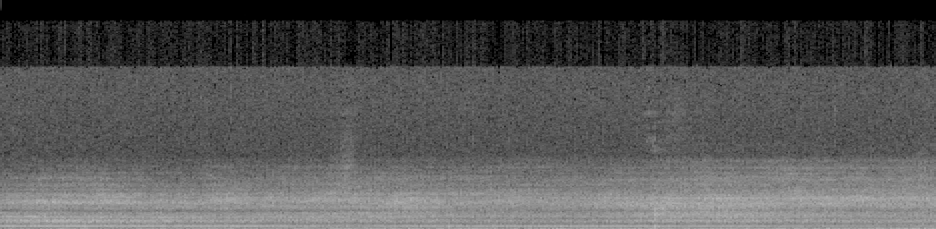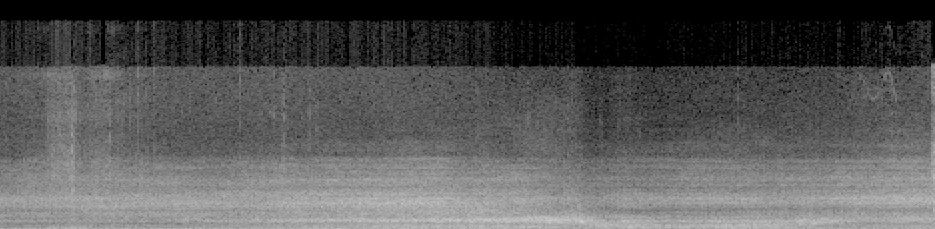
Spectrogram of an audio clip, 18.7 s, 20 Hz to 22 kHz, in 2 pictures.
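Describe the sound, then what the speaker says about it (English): A British Airways A320 arriving from London Heathrow at Dublin Airport, a steady broad engine roar that swells louder toward the end as the jet passes, heard alone without talk. "A320 BA in from London Heathrow"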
